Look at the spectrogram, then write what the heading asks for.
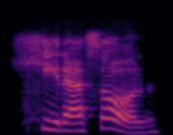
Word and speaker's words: girasol: If it has an E or an I after it, it sounds like an H in English. So the word to remember is girasol, which means sunflower in English.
